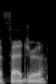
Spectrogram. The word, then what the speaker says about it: FEDRA: I mean, we know that Joel talks to Fedra. He talks to. Did I say it right? Fedra, right? Yeah, Fedra.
